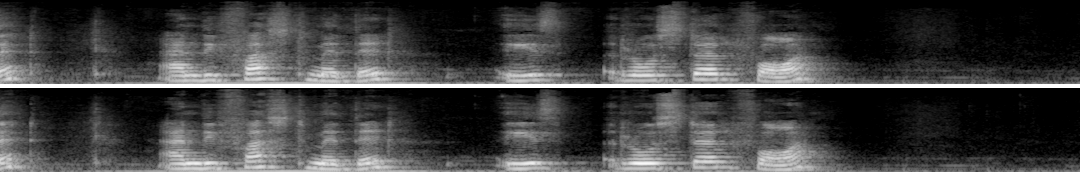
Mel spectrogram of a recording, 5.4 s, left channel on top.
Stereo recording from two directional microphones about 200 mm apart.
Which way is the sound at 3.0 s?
25° left (ahead or behind).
